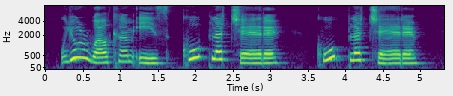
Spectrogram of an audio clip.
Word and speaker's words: cu plăcere: Thank you is mulțumesc, mulțumesc, and you're welcome is cu plăcere, cu plăcere. And we have a special syllable also here, ce, ce.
